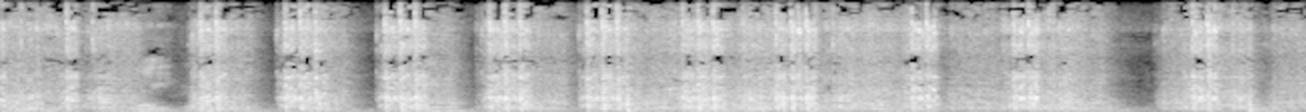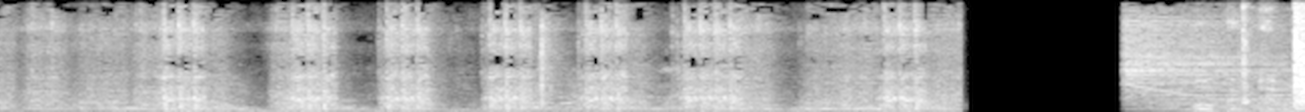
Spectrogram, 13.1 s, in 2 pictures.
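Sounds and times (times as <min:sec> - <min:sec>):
steady low hum: 0:00.0 - 0:11.4
tufting gun chattering: 0:07.2 - 0:11.3.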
